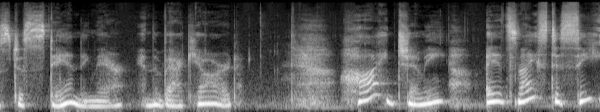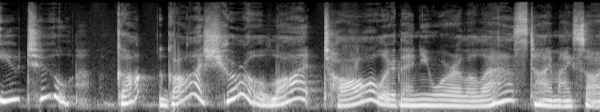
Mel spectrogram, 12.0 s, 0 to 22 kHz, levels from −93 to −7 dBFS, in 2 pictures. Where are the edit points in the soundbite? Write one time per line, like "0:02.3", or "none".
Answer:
none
